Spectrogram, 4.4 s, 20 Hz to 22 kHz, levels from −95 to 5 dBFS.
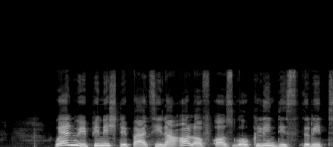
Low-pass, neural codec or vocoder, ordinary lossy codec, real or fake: none; none; none; real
